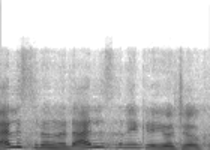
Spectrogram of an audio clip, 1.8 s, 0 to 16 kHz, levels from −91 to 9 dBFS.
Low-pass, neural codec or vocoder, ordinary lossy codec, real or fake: 10.8 kHz; codec, 16 kHz in and 24 kHz out, 0.9 kbps, LongCat-Audio-Codec, four codebook decoder; Opus, 64 kbps; fake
